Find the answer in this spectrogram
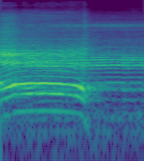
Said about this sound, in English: And now it's nosedived again because they are surrounded by God knows how many goats, all bleating like that sound effect.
